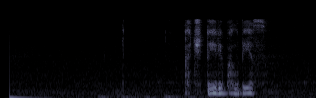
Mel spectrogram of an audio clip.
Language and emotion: Russian, sad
